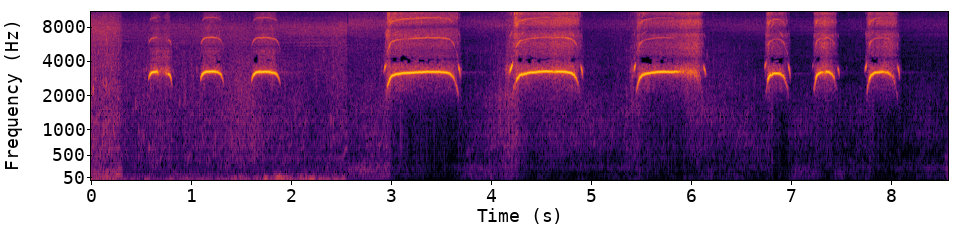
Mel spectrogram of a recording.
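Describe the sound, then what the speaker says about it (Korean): A handmade whistle on a small Korean island sounds an SOS: three short shrill blasts, three long ones, then three short again. The piercing tones are close and loud outdoors, with no talking. "비상시 신호 소음을 낼 수 있는 호루라기를 만들 겁니다"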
